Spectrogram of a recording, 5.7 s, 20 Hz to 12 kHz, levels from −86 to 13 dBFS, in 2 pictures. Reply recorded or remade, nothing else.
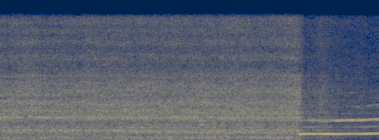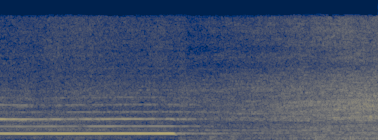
recorded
